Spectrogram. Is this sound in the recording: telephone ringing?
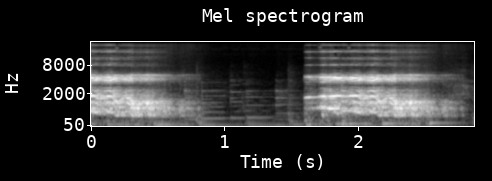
no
